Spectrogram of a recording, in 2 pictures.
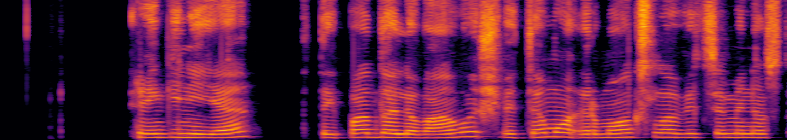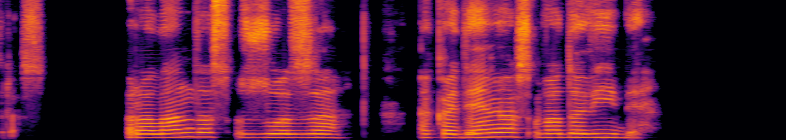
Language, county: Lithuanian, Vilnius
